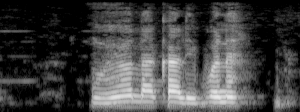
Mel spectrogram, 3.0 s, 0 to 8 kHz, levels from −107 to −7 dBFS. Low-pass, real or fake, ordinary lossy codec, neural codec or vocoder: 7.2 kHz; real; Opus, 64 kbps; none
